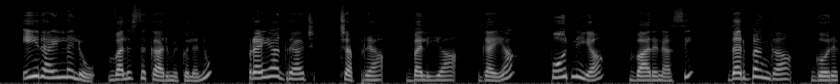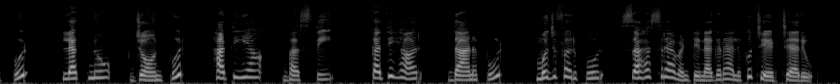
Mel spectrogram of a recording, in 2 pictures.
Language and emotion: Telugu, neutral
